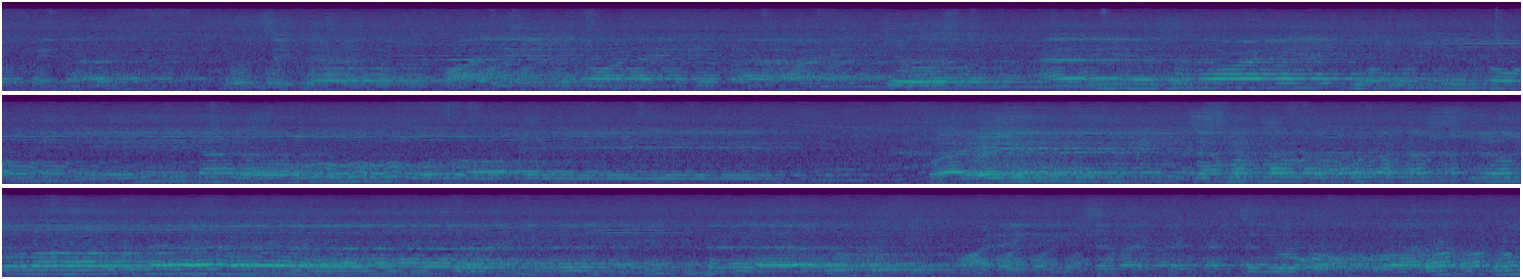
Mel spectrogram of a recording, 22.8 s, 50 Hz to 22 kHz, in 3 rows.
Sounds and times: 0.0s Indonesian domestic helpers chanting and praying 22.7s
0.0s praying with an Imam 22.7s
0.0s singing 22.7s

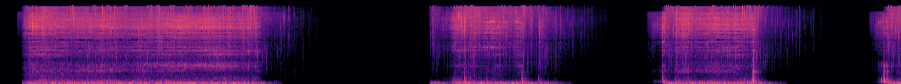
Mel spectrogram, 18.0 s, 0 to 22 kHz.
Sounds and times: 0.4s gravestone slab being dragged 5.6s
0.5s chipped small stones and sand 6.1s
8.6s gravestone slab being dragged 11.4s
8.6s chipped small stones and sand 11.9s
13.0s gravestone slab being dragged 15.8s
13.2s chipped small stones and sand 16.2s
17.6s chipped small stones and sand 18.0s
17.6s gravestone slab being dragged 18.0s

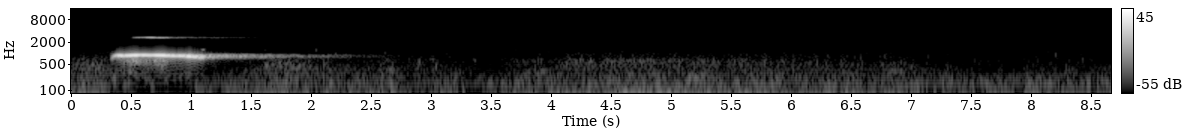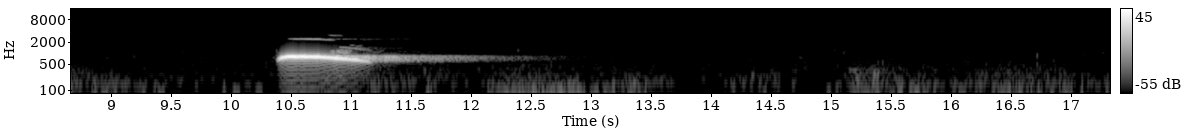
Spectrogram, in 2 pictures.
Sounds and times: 0.4s two male Tawny owls (Strix aluco) hooting 1.6s
10.4s two male Tawny owls (Strix aluco) hooting 12.0s

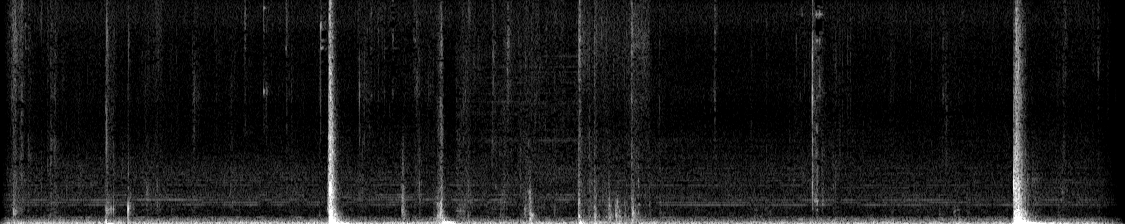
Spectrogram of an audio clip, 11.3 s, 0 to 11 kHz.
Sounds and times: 3.2s car trunk closing 3.5s
3.2s opening the trunk of a car 6.5s
10.1s car trunk closing 10.5s

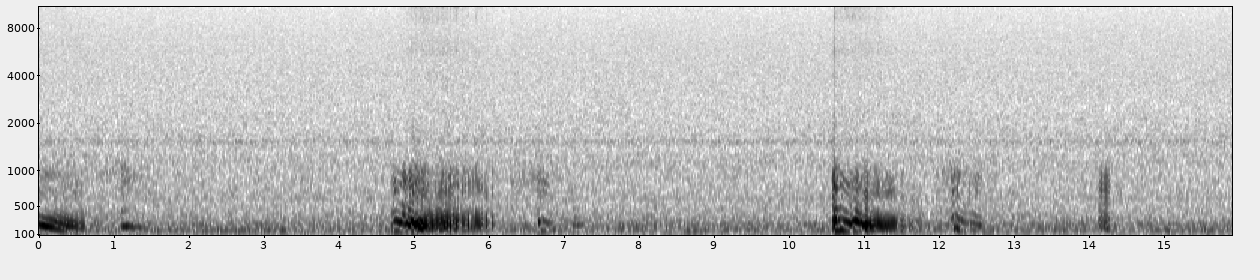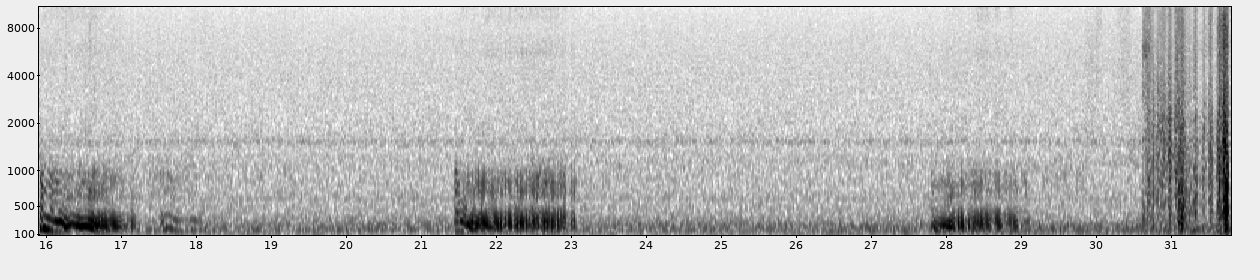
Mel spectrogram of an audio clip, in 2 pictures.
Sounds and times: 0.0s Small Dog Snoring 1.5s
4.7s Small Dog Snoring 7.2s
10.6s Small Dog Snoring 12.7s
14.1s Small Dog Snoring 14.4s
15.9s Small Dog Snoring 18.1s
21.4s Small Dog Snoring 23.2s
27.8s Small Dog Snoring 29.2s

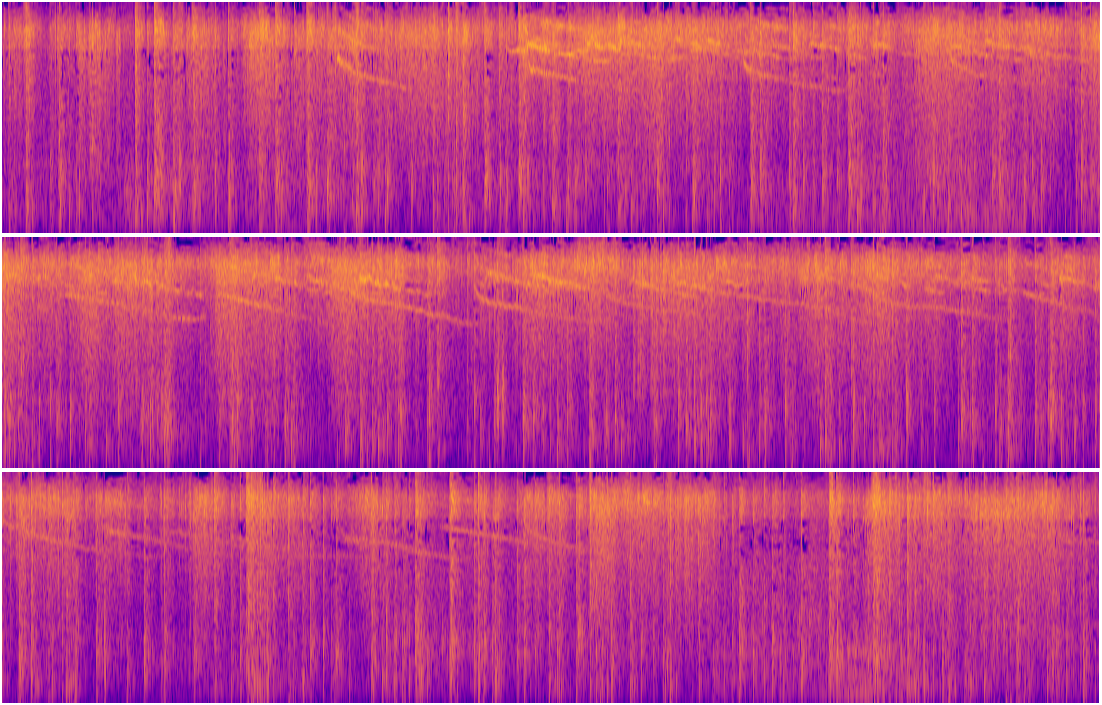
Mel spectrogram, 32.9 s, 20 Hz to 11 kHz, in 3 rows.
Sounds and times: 1.3s explosions 14.0s
24.2s explosions 32.9s
27.6s rockets being launced 32.9s

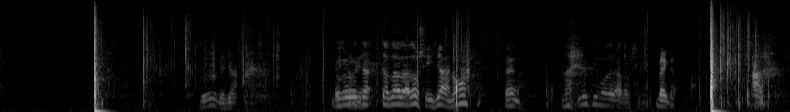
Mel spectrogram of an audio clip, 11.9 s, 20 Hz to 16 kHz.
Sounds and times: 1.4s splitting thick logs of wood 4.3s
6.8s splitting thick logs of wood 7.3s
10.5s splitting thick logs of wood 11.8s

